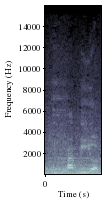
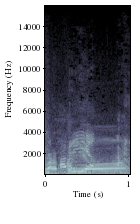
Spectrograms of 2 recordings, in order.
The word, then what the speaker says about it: papillon: Papillon po. Papillon. Sa French term po.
